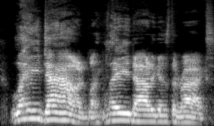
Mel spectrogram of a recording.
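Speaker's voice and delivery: put-on screaming voice. Retelling a guide's warning in wind and rain: imitating a guide screaming. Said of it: "he's just screaming at us".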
